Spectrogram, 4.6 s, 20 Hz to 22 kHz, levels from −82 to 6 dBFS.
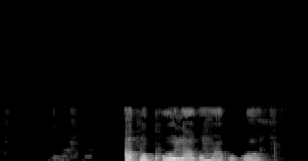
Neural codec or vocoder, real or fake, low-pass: none; real; 7.2 kHz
